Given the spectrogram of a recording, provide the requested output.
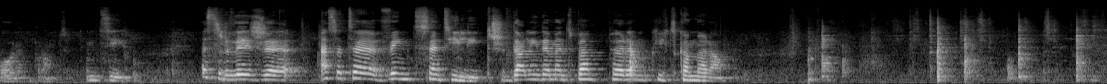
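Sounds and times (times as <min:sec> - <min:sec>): wooden spoon knocking on steel pot: 0:08.1 - 0:08.5, 0:09.3 - 0:11.0.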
